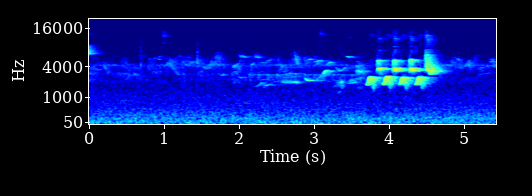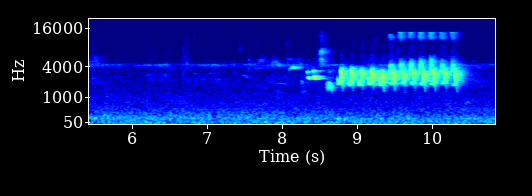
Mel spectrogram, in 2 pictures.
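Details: Wild common nightingale in daytime song, Lot valley forest, south of France, 11 June 2023: two loud phrases of fast, pulsed repeated notes, each a second or two long, divided by several seconds of quiet woodland ambience.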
